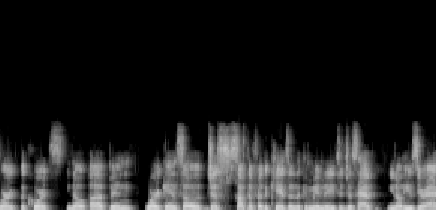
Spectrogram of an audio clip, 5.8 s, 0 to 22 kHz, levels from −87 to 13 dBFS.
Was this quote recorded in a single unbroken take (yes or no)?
no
